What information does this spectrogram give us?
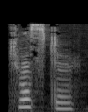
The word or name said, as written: truster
